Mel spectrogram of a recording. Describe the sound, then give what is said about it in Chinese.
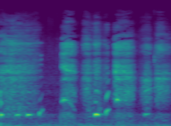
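Rapid breathing from a person reacting to ticklish scratching: a quick run of short, breathy gasps, several with a slight voiced tone, following one another closely. “好痒，痒得我呼吸越来越急促了”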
